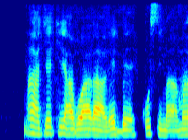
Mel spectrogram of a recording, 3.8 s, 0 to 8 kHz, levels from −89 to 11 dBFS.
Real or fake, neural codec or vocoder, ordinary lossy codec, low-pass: fake; codec, 16 kHz in and 24 kHz out, 1.1 kbps, FireRedTTS-2 codec; none; 7.2 kHz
